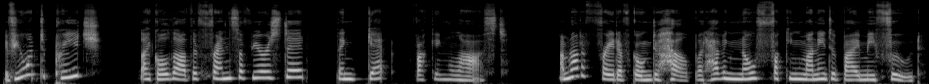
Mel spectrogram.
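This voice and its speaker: A woman's voice: fairly high pitch, animated, moderate pace, no room sound, studio quality, close to an everyday voice. A woman reading a storybook who voices a bitter, foul-mouthed aunt in her fifties, barking and cursing at a young visitor. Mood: angry scornful.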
